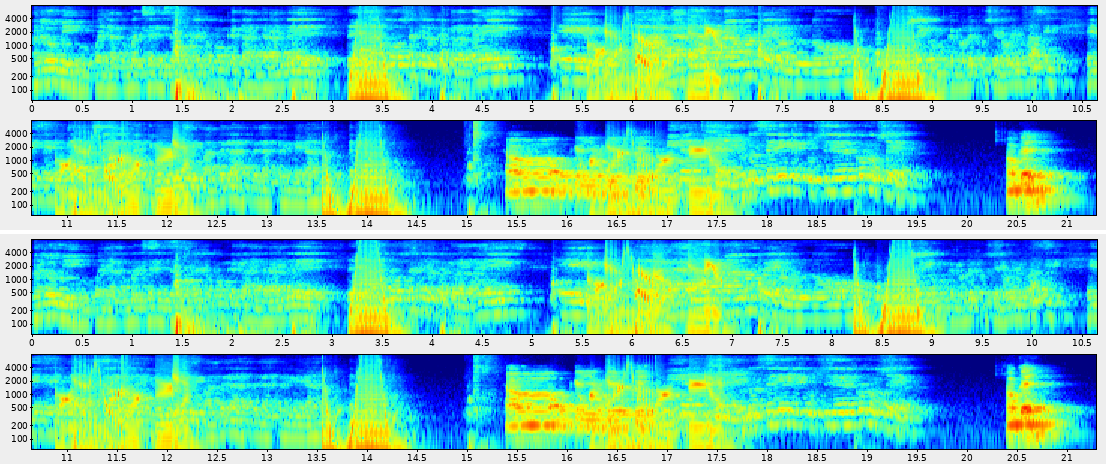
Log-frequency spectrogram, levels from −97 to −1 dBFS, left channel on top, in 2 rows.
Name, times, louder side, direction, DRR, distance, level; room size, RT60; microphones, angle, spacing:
voice 1, 0.0-14.0 17.0-19.4, left 1 dB, 35° left, 8.0 m, -41 dB
sound 1, 1.4-2.8 3.2-3.4 4.1-5.4 6.0-7.0 7.2-7.5 7.9-8.0 8.4-8.6 9.1-9.2 9.6-9.7 10.0-10.2 11.3-11.6 12.6-12.8 13.9-14.2 15.0-15.3 16.1-16.3, left 1 dB, 60° left, 2.9 m, -39 dB
sound 2, 3.2-3.6 5.5-6.9 8.2-8.9 10.9-12.2 13.5-14.2 16.2-17.6 18.9-19.0, right 1 dB, 20° right, 1.7 m, -30 dB
voice 2, 15.4-16.9 20.4-20.9, right 2 dB, 65° right, 2.7 m, -26 dB
23.5 x 21.0 x 5.7 m
head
